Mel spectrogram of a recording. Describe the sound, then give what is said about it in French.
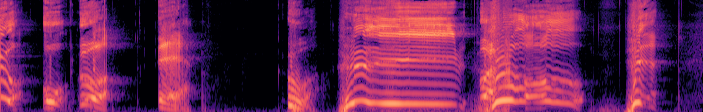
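A voice imitates fighting sounds: a quick run of short grunts, then a long strained groan, another strained cry and a final grunt, loud with no words. “peut aussi lui faire des bruits de combat.”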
